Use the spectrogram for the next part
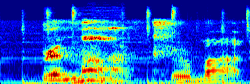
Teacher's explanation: Here also we can see that the accent falls on the second syllable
